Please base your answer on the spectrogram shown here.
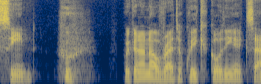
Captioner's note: whew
